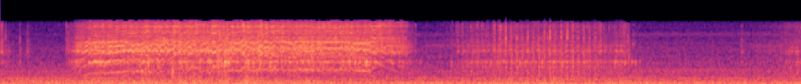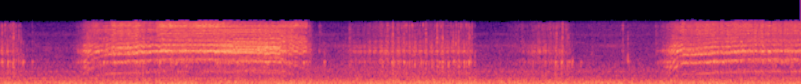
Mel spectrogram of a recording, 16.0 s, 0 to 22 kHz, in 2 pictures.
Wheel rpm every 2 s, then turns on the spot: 80, 130, 30, 0, 80, 80, 30, 100.
4-6 12-14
